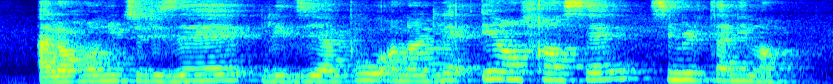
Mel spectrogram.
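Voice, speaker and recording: Speech comes at a fairly slow pace amid noticeable background noise and audible room echo. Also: woman. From Quebec. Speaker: voice teacher. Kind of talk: interview.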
